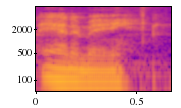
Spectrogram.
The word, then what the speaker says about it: anime: So it's an anime. It's pronounced anime, not anime. So if you're saying anime, you're pronouncing it wrong.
